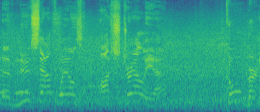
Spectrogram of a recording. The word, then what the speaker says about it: Goulburn: Goulburn, I believe, is the proper way to say the hometown.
